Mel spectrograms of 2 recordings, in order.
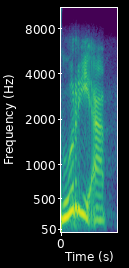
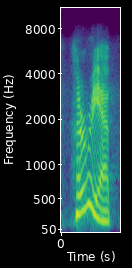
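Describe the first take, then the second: First: "hurry up" misread as hoo-ree up; mispronounced "hurry", spelled-out u sound; wrong HURRY UP. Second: "hurry up" with an uh vowel, higher pitched; "hurry up" pronounced properly, huh-ree; correct HURRY UP. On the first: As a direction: say "hurry" with an oo vowel. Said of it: "bukan hurry up". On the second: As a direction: say "hurry" as her-ee. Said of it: "bukan hurry up, tetapi hurry up". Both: Shown as a demonstration.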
